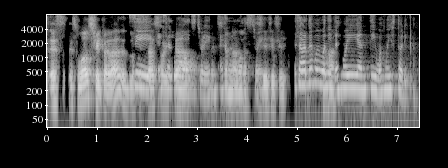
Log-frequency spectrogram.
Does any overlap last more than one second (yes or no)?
yes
